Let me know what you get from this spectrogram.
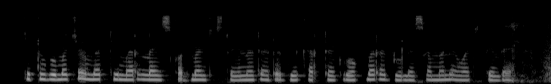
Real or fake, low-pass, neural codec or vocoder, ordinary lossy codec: fake; 9.9 kHz; vocoder, 44.1 kHz, 128 mel bands every 256 samples, BigVGAN v2; none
